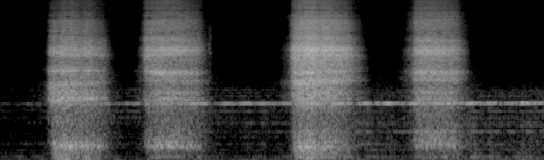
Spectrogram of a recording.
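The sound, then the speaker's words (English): A voice imitates the heavy, labored breathing of a woman lying on a bed: four loud, drawn-out breaths, each about half a second to a second long, evenly spaced, with no talking. “And I noticed she was just lying down on the bed, just breathing like...”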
